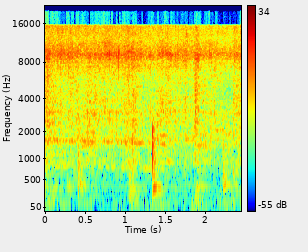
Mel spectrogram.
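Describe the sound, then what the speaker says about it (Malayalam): Chilli and turmeric powder being stirred in a hot pan for a mackerel curry, a soft sizzle with a few scraping strokes of the spoon at a steady pace. "ഇനി നന്നായിട്ടൊന്ന് ഇടക്കി കൊടുക്കാം"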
